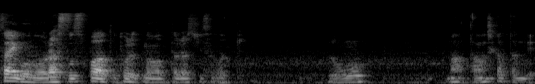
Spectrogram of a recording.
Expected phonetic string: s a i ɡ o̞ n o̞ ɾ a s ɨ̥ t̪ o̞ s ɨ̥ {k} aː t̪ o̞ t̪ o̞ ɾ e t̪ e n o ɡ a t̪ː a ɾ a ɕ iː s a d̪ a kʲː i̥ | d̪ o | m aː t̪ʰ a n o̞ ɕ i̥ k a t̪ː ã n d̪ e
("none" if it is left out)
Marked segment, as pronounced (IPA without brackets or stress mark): p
